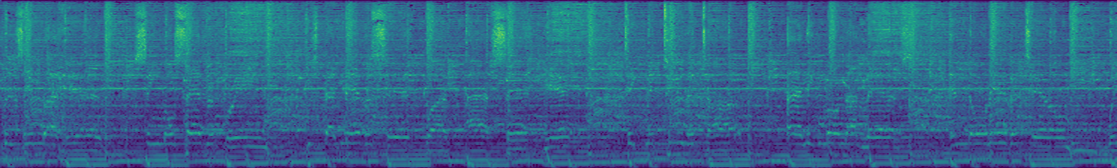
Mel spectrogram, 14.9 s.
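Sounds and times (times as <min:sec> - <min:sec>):
80s Redrum drum beat: 0:00.0 - 0:14.8.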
